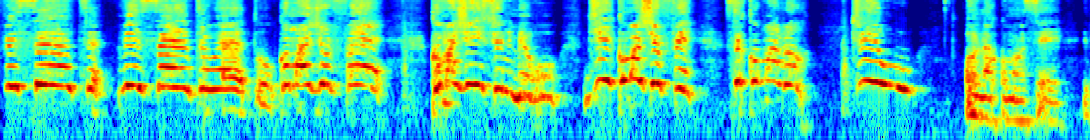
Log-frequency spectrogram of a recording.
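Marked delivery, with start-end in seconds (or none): 0.0-9.2 much higher and louder, tearful pleading; crying out. Retold or imitated. Cousin on the phone begging her cousin, tearful high cry. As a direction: cry out his name as if sobbing. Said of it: "elle a commencé à pleurer".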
